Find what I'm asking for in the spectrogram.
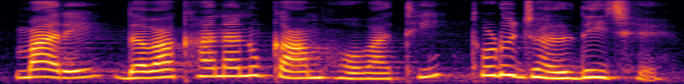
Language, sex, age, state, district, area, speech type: Gujarati, female, 18-30, Gujarat, Mehsana, rural, spontaneous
